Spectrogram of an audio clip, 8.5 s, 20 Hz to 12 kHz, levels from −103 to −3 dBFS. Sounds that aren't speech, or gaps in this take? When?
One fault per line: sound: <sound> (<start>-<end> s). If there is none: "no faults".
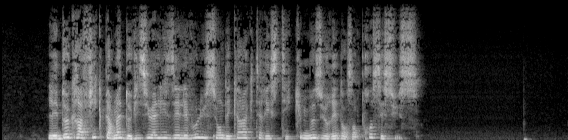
no faults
